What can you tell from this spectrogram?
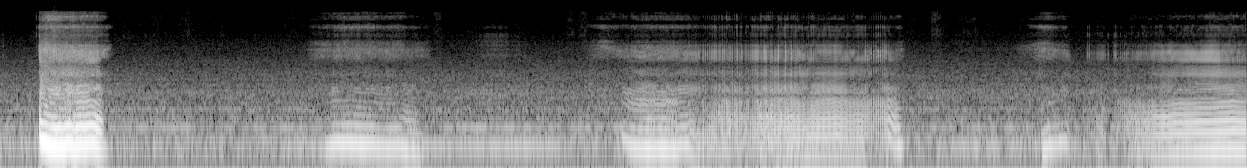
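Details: Person snoring heavily in sleep, very tired after a day of hunting, with a sore throat afterward: deep, loud buzzing snores on breaths in, some long and drawn out, over a low room hum.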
